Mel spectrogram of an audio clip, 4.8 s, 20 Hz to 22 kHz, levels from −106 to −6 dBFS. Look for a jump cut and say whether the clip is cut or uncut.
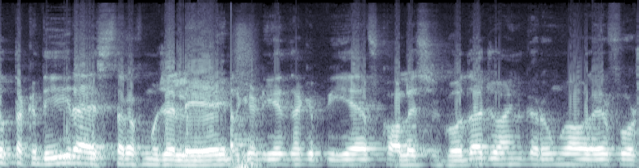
cut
